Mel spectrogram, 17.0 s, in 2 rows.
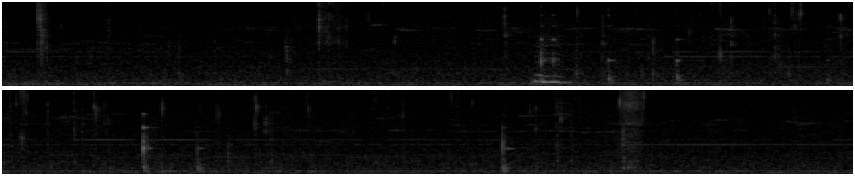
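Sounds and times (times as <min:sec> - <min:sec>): chewing soft food: 0:02.8 - 0:04.1, 0:05.0 - 0:14.8.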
